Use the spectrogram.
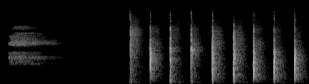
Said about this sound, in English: I'm just going to applaud.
